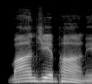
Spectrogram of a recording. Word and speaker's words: Mangiapane: Grump, how do I pronounce this name again? Mangiapane.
